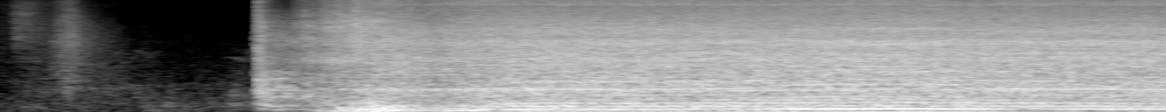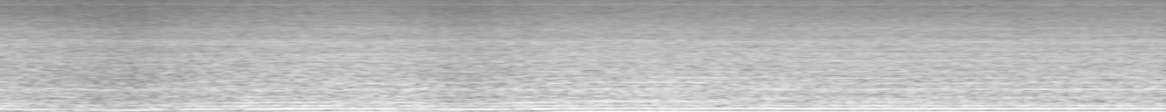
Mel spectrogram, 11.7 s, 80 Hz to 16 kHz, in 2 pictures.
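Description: Freshly rebuilt MG B-series 1800 four-cylinder engine starting about a second in, its revs rising and falling for several seconds, then held at a steady raised speed for cam break-in.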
